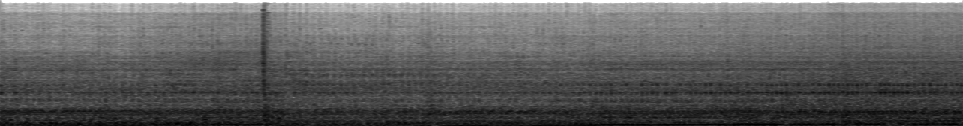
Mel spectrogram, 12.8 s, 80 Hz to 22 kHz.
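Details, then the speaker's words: Restored 1985 Johnson 6 hp outboard (J6RCOB) on lake test run in the morning; steady two-stroke buzz with an even low beat holding pace, running smoothly on the water. "All right, we got her out here on the lake this morning. Give her a test run. Let's see how she does."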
